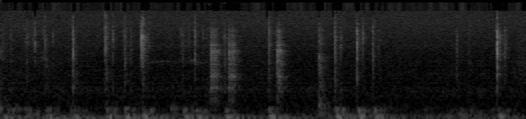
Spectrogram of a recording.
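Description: Fingers type on a computer keyboard at close range, making quick, uneven bursts of clicking keystrokes with short pauses and no voices.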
